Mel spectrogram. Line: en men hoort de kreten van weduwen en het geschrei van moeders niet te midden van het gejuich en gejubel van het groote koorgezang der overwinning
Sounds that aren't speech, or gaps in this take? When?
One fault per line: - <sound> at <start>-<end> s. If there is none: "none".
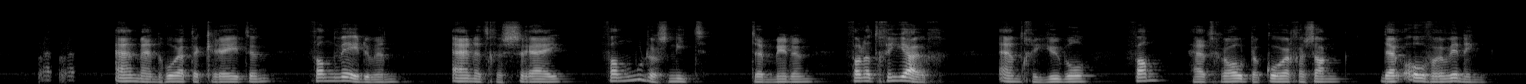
- laugh at 0.4-0.8 s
